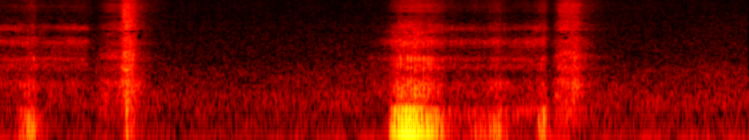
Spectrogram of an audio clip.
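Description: Sleeping dog snoring: a couple of short snorts near the start, one loud, low snore about four seconds in, then a few quieter snuffles.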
